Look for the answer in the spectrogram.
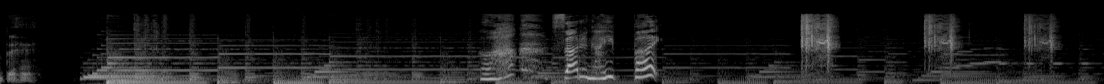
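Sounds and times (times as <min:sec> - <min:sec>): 
speech: 0:00.0 - 0:01.2, 0:04.8 - 0:06.7
soft musical background: 0:00.8 - 0:11.0
camera shutter clicking as photos are taken: 0:08.0 - 0:08.4, 0:09.2 - 0:10.7.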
